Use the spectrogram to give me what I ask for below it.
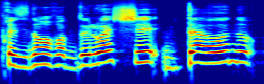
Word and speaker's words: Danone: europe de l'ouest chez danone ou daon si on prononce en français nous et lors de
